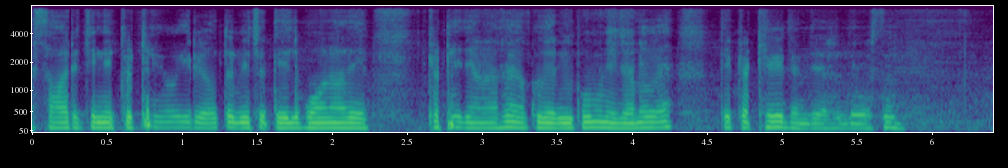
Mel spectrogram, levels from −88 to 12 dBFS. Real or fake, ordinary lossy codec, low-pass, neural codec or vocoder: fake; none; 7.2 kHz; codec, 32 kHz, 1.9 kbps, SNAC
